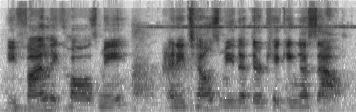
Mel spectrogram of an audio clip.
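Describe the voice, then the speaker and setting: A woman's voice: medium pitch, normal speed, noisy background. A woman, co-hosting a podcast and telling a story in an indignant, profane way. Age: 40s. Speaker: podcast co-host. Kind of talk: casual chat.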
